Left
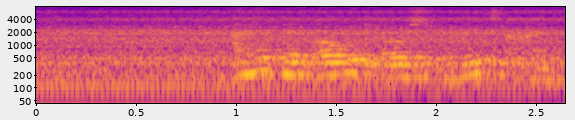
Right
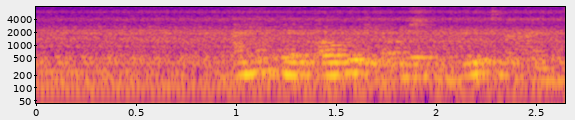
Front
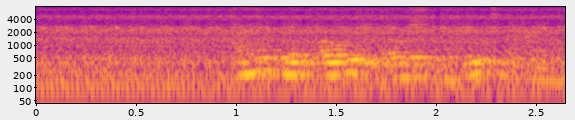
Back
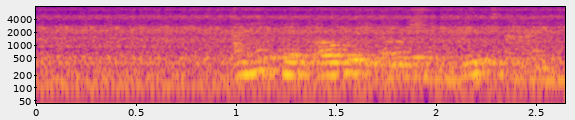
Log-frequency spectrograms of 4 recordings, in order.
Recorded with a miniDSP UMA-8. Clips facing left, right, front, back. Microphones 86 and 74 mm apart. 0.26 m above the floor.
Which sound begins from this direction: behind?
A woman speaking, at 1.0 s.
